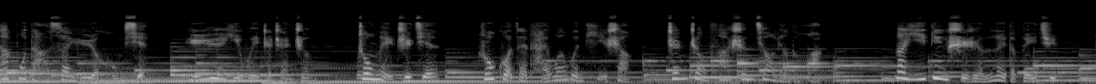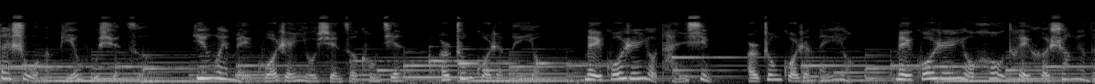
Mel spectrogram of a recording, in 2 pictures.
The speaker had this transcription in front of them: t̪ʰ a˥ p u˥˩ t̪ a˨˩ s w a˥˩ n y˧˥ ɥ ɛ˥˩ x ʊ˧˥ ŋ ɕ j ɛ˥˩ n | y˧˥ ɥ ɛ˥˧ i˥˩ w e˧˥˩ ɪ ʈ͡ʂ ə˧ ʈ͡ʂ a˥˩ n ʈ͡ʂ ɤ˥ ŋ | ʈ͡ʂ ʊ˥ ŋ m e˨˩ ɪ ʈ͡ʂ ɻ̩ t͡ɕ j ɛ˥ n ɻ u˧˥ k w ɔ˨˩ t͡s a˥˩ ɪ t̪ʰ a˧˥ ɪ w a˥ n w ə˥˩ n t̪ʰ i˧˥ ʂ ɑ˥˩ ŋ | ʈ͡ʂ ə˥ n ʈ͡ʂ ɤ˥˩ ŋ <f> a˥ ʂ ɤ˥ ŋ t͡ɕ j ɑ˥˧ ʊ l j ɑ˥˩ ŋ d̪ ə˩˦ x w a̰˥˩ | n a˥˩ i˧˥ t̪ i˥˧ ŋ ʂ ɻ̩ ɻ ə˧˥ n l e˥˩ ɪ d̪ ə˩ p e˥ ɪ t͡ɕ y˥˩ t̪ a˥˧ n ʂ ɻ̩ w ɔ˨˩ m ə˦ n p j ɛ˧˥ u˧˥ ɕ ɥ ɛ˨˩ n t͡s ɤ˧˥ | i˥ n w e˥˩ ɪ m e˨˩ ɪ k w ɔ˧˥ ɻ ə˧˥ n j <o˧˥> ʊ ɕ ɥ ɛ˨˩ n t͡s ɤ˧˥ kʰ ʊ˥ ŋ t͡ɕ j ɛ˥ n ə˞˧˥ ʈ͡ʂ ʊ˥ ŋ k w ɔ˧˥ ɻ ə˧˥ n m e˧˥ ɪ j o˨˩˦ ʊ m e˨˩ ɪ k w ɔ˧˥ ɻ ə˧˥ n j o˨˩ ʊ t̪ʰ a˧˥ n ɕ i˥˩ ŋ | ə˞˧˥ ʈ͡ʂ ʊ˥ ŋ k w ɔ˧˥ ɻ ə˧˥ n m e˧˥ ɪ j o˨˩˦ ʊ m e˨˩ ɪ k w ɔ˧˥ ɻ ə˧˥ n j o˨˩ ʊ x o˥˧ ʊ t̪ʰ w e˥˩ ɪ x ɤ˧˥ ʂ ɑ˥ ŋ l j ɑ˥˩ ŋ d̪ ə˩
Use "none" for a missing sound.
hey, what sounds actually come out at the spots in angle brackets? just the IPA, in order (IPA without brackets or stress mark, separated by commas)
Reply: f, o˧˥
